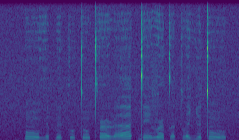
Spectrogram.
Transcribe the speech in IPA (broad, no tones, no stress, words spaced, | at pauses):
pũːɦʏ pʏku t̪ũt̪ʰə˞ɭɜː | d̪eːvə˞t̪əː kləʎʏ t̪ũː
